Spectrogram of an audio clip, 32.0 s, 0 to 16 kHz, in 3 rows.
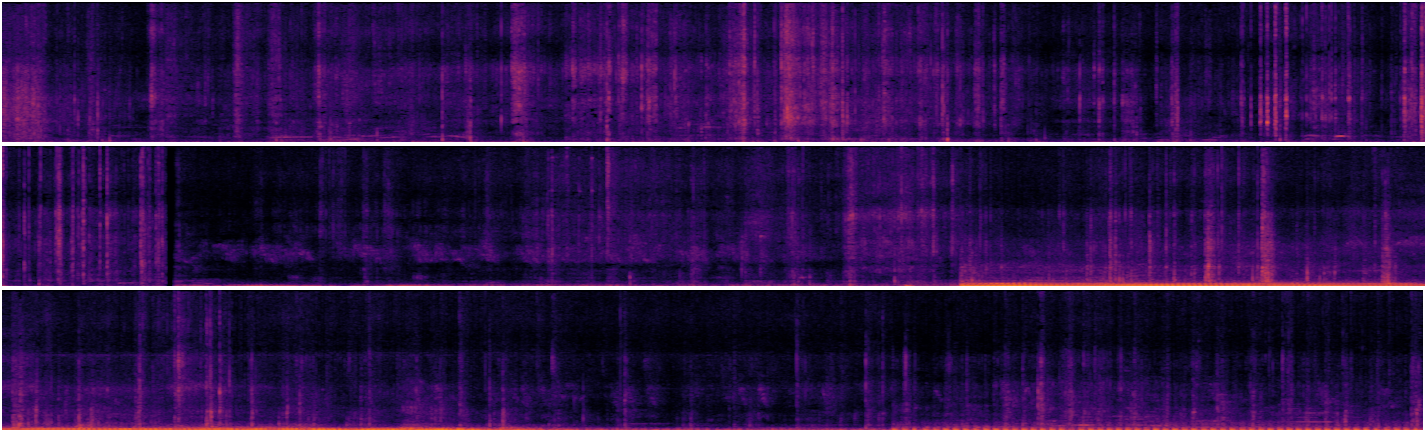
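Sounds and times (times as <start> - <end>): footsteps on dry leaves: 0.0 - 11.9, 14.5 - 25.4
twigs snapping: 4.5 - 11.9.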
